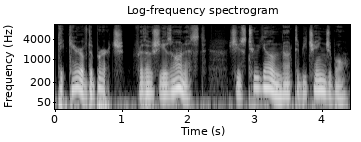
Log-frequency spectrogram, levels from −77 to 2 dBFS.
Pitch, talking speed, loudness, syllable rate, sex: 100 Hz, 245 wpm, -20 LUFS, 5.3 syllables/s, male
